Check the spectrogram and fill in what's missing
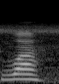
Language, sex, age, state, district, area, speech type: Hindi, female, 18-30, Uttar Pradesh, Pratapgarh, rural, read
